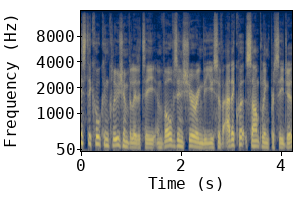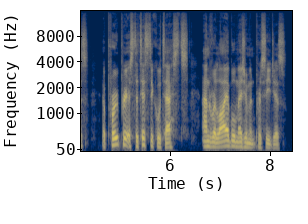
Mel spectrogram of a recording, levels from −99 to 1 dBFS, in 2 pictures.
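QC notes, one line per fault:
No faults turned up anywhere in this one, so there's nothing to flag.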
